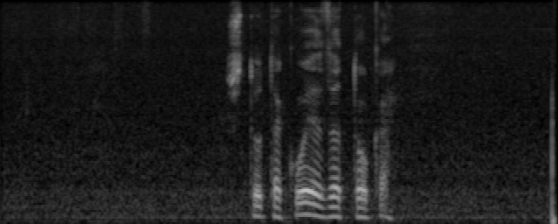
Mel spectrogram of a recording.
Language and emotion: Russian, neutral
